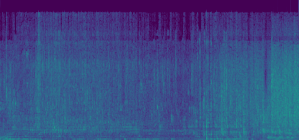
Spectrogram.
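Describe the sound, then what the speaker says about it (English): A toilet upstairs is flushed, and the rushing water and refilling trickle come through the house as a muffled, moderate wash lasting several seconds, with a person talking over it. "The family upstairs just flushed the toilet."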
